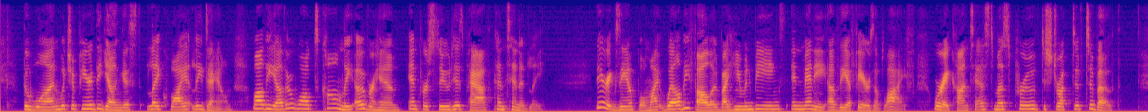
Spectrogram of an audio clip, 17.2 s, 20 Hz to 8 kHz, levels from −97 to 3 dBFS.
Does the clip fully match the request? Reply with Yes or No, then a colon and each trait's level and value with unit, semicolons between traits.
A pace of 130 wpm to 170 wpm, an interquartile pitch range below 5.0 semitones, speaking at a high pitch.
Yes: average, 155 wpm; average, 4.2 semitones; high, 230 Hz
